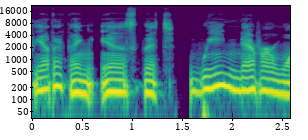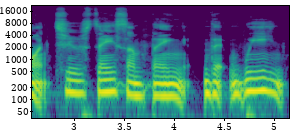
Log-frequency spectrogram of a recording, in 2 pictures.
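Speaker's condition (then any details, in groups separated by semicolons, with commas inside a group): Cleft lip and palate; about 50-some years ago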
